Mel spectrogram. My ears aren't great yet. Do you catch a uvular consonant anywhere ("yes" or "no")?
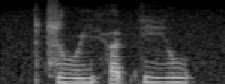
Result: no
